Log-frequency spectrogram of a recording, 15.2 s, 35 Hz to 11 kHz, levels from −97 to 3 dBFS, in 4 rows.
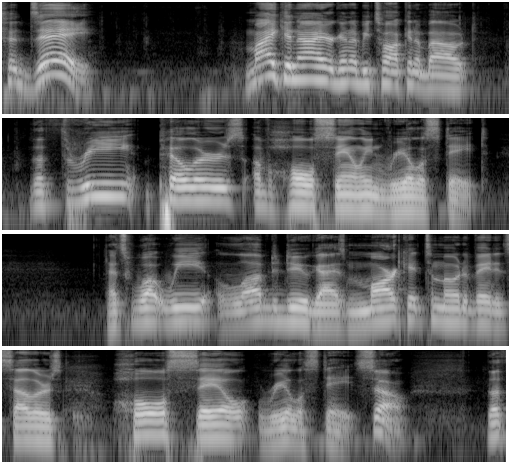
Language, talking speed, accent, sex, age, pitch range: English, 130 wpm, American, male, 30-49, 100-140 Hz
